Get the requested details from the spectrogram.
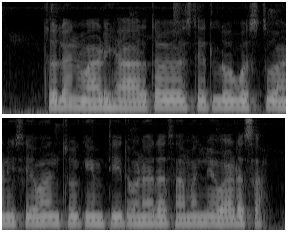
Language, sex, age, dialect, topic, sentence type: Marathi, male, 18-24, Southern Konkan, banking, statement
